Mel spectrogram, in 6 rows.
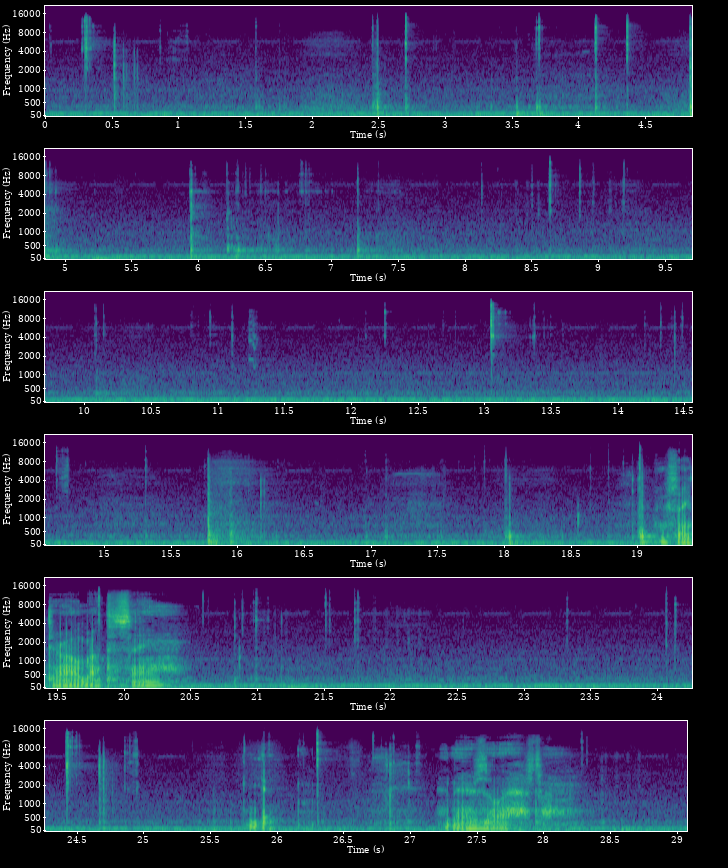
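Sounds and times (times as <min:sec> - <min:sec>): steady low hum: 0:00.0 - 0:29.0
small metal parts clicking: 0:05.9 - 0:07.3, 0:08.1 - 0:09.3, 0:14.2 - 0:14.8.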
